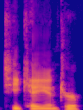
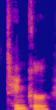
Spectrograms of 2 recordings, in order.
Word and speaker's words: Tkinter: I'm not sure whether this is a regional thing or where I just hang out, but I've often heard TK Inter pronounced as Tinker, which is like a purely dyslexic thing. So excuse me if I slip into that here. – Mine is TKinter.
